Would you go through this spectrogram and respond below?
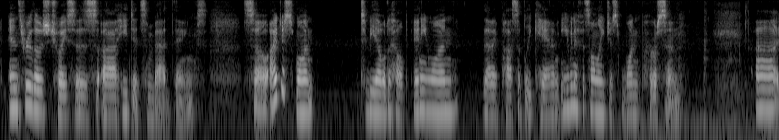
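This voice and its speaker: Woman, middle-aged, gravelly fry, soft dark tone, halting earnest delivery, slide talk. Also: medium pitch. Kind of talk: slide presentation.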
